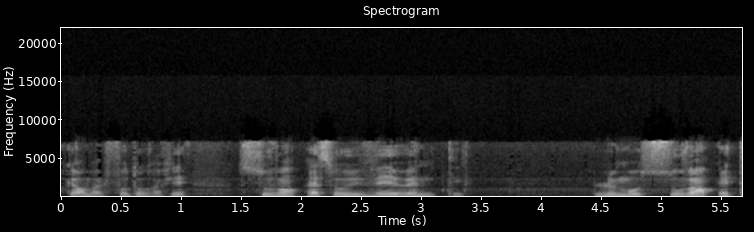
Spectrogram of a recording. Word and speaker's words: souvent: Première syllabe sous, S-O-U, pas de problème. Deuxième syllabe vent, V-E-N-T. Ça veut dire que le son s'écrit E-N et ça veut dire aussi qu'il y a une lettre muette, un T qu'on n'entend pas à la fin.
